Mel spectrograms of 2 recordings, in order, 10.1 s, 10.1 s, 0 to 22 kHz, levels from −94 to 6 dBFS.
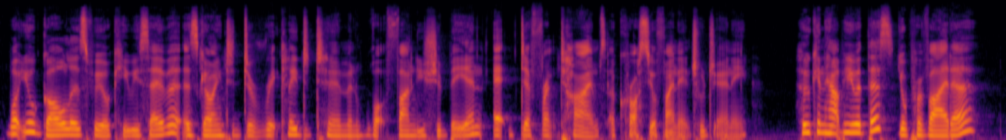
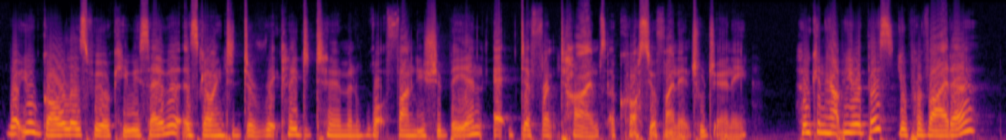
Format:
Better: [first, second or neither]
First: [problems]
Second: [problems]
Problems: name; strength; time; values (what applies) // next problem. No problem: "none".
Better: first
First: none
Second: distortion; heavy; 7 dB below the speech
